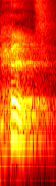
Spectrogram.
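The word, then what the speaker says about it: het (חית): That's how Svardim say ches. That's the real proper pronunciation het.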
